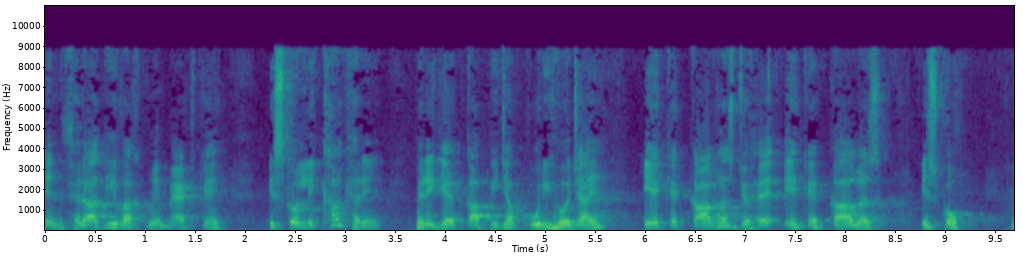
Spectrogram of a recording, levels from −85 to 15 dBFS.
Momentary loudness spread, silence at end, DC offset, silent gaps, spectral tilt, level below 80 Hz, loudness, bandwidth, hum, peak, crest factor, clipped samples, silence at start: 11 LU; 0 s; under 0.1%; none; -4.5 dB/octave; -52 dBFS; -19 LUFS; 9.4 kHz; none; -4 dBFS; 16 dB; under 0.1%; 0 s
